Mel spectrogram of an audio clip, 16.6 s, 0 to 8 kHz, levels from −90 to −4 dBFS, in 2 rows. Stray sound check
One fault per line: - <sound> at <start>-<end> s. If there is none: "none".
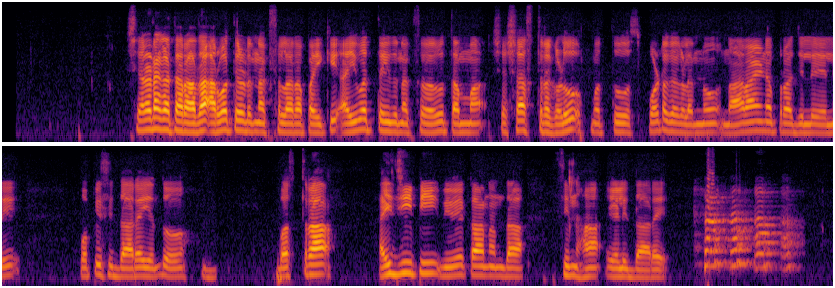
- laugh at 15.2-16.4 s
